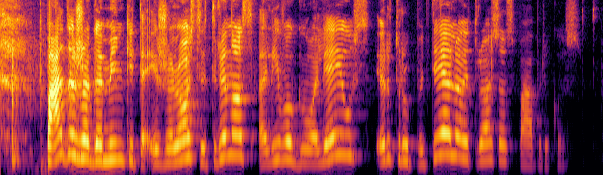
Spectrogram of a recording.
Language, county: Lithuanian, Vilnius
